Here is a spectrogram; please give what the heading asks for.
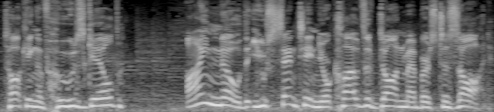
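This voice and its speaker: An actor playing a scornful, disapproving rival guild leader in a video game. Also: male voice, high voice, normal speed, faint music behind, natural voice.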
